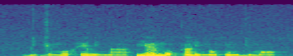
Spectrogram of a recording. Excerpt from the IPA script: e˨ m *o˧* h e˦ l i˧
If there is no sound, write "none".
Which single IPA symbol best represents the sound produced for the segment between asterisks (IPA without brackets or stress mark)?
o˧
